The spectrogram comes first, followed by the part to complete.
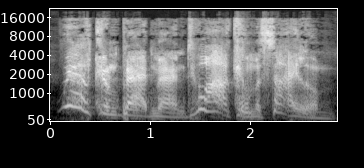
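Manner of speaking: very high, rough growl from the throat. Imitating another's version of a line: high growly throat voice. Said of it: "I can do his version of that voice".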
